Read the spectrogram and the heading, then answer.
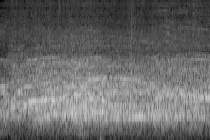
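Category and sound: crowd, audience cheering loudly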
